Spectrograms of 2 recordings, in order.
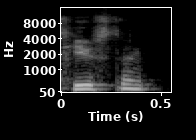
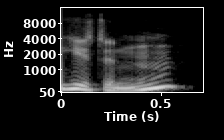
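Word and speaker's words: Huston: Is it pronounced Houston? Yeah, Danny Houston.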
